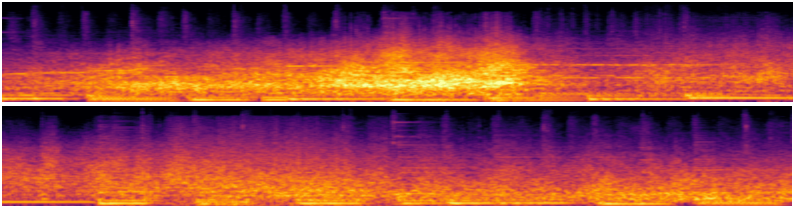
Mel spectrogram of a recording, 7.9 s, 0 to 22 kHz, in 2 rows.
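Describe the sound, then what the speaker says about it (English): A fast jet aircraft flies a minimum radius turn at the 2025 Bengaluru air show, its engine roar loud and steady, swelling to a peak midway before settling into a sustained rumble, with no talk. "Now the aircraft is performing a minimum radius turn right in front of you."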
